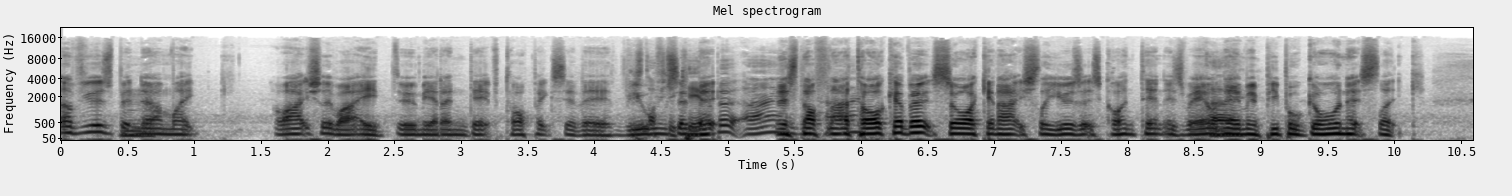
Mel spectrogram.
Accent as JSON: {"language": "English", "town": "Hamilton", "region": "Scotland", "country": "United Kingdom", "tie": "born or raised there", "also_born_or_lived": "Cambuslang", "moved": "as an adult", "said": "I was born in Cambus Lang, mate. I grew up in Hamilton for years. So for about 5 to 18 before I moved away again."}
